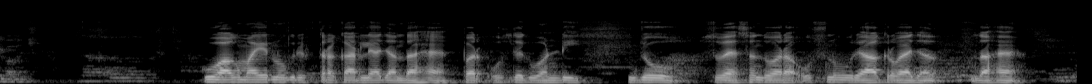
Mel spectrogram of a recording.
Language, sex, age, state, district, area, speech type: Punjabi, male, 18-30, Punjab, Muktsar, rural, read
